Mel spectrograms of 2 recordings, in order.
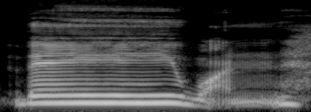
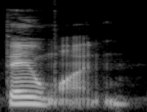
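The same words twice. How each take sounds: First: Long-held THEY, then WON trailing away; drawn-out, defeated. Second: Said in the usual way. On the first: Real, not acted. Admitting absolute defeat to the anxiety, drawn-out and resigned.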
